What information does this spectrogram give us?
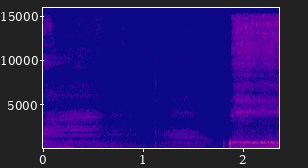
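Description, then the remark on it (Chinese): A raspy, wheezing snore from someone sleeping soundly in bed in a bedroom: a long, breathy inhale that fades, then a brief snort-like catch and a louder, rushing exhale. No one speaks. “蹦蹦畅快的打着呼噜，跳跳给逗得咯咯笑。”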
